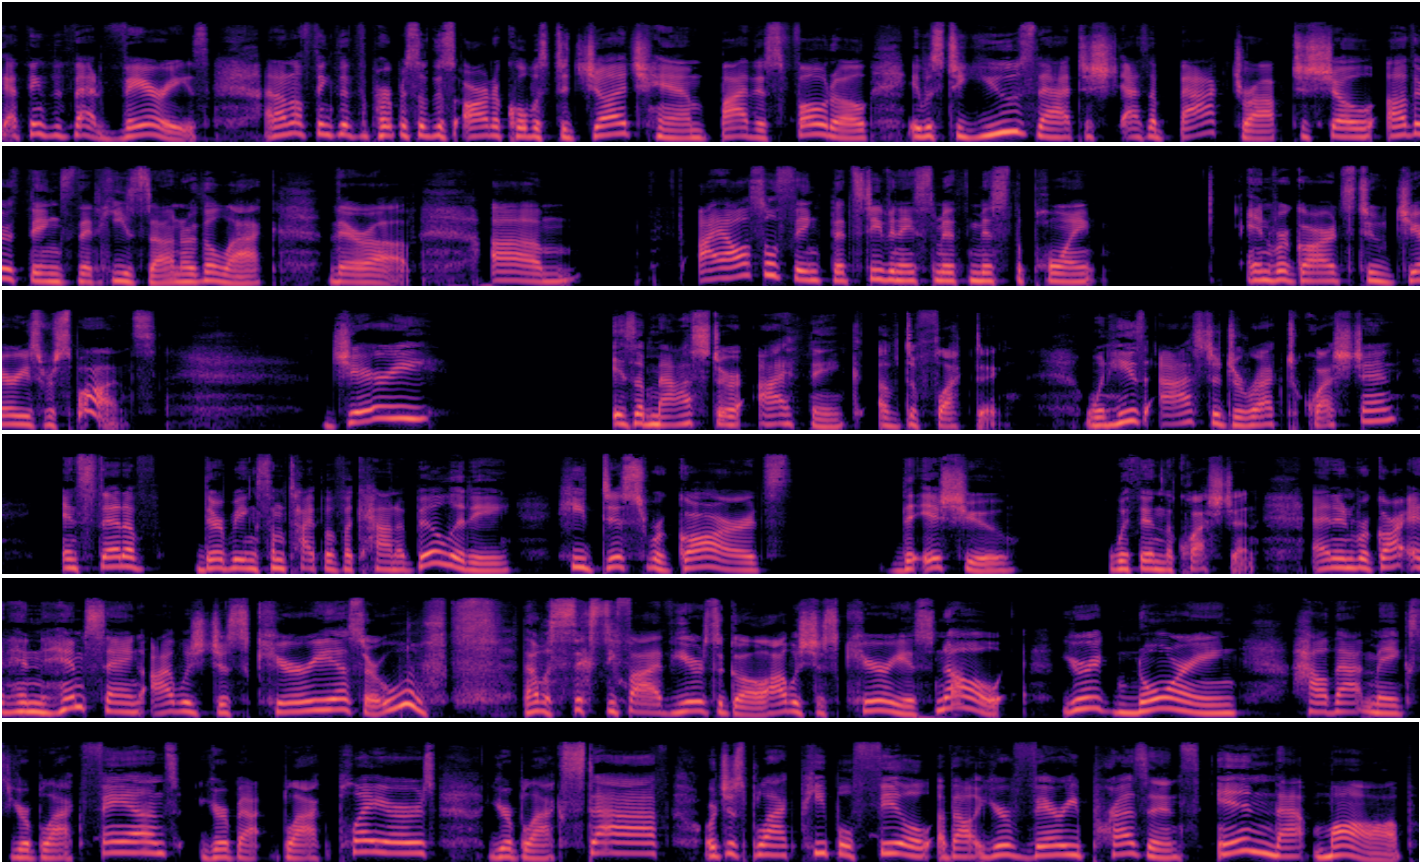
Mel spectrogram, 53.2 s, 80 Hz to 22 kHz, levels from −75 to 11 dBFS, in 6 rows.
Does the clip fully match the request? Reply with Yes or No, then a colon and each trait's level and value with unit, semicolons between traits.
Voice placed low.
No: high, 215 Hz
